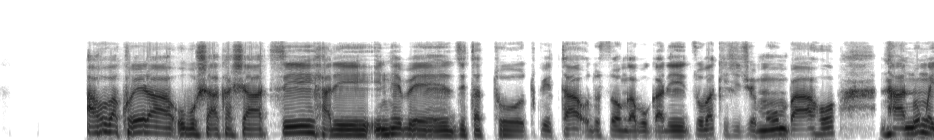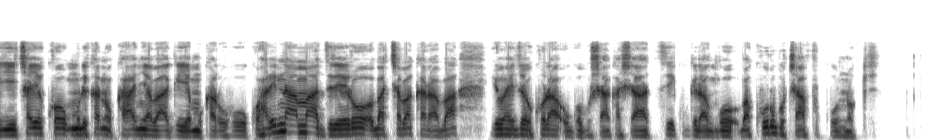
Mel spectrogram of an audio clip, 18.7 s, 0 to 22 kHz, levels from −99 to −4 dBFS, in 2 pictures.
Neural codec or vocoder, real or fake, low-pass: vocoder, 44.1 kHz, 128 mel bands every 256 samples, BigVGAN v2; fake; 7.2 kHz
